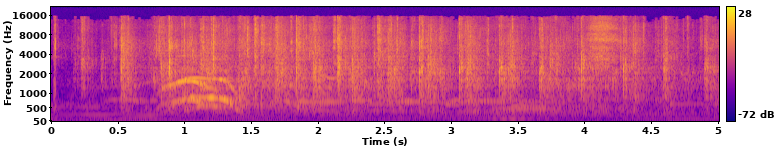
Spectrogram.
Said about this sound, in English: Come on up. Come on up. Would you give a round of applause to these two people?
